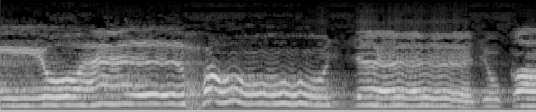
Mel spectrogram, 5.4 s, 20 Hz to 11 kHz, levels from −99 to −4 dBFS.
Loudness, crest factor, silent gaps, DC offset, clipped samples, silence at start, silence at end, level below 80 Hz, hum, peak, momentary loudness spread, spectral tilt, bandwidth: -26 LUFS; 12 dB; none; 7%; under 0.1%; 0 s; 0 s; -62 dBFS; none; -12 dBFS; 7 LU; -7 dB/octave; 6.8 kHz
